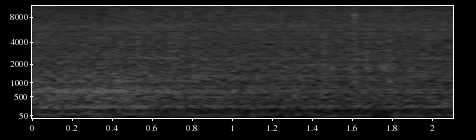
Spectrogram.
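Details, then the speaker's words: Newly installed variable-speed replacement pool pump, praised as very quiet, with speed stepped down and the display showing RPM and wattage: a soft, steady whoosh that eases slightly as speed drops, with no rattle or whine. Normal running. "Okay, but listen how quiet this pool pump is, guys. That thing is quiet as can be."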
